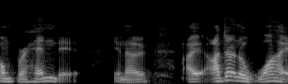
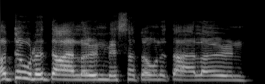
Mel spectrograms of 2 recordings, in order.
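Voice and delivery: put-on high, tearful, blubbering sobs; 8 semitones higher, 4 dB louder than usual. Retelling what he said to his teachers at four years old, imitating blubbering crying.

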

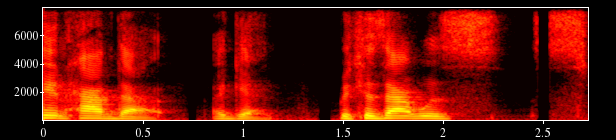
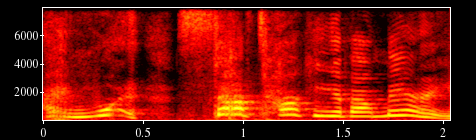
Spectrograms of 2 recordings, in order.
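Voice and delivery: mock complete breakdown outburst at very high pitch. Retelling a birthday party quarrel: imitating Jen's full breakdown. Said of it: "she had a full breakdown".

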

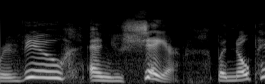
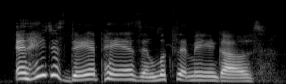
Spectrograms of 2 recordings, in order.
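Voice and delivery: normal talking voice

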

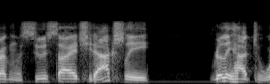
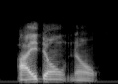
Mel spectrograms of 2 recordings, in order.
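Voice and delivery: mock quiet, gentle delivery. Retelling a crying girl's answer about Jesus: imitating someone speaking quietly and softly. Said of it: "really quietly and softly".

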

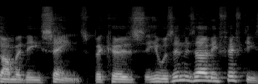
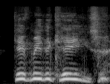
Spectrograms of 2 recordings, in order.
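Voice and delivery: put-on very high, loud, very English accent; 10 semitones higher, 8 dB louder than usual. Quoting her line from the bit in the van, as english an accent as possible. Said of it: "as English accent as you can get".

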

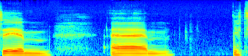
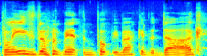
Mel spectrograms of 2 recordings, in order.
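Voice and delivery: put-on tearful, crying plea, higher; 4 semitones higher than usual. Retelling a show scene where a woman begs: imitating someone crying. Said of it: "crying her eyes out, going".

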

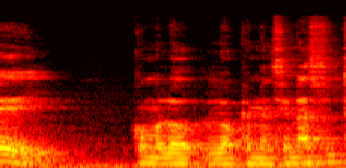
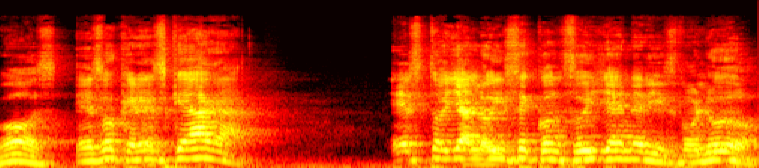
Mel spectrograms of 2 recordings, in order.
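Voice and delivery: hoarse, very loud, pitched-up, pushed-out voice; 5 semitones higher, 9 dB louder than usual. Retelling what Charlie said on seeing the tape: Charlie voice, hoarse. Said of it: "voy a tratar de hacer la voz de Charlie".

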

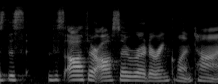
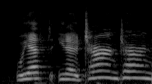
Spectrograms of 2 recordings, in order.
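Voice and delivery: acted-out high screaming, near a shriek; 6 semitones higher than usual. Recounting a movie scene on a speeding boat, retelling Mischa Barton screaming. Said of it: "Misha Barton's like screaming at him".

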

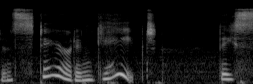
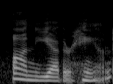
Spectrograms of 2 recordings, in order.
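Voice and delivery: ordinary delivery, nothing marked

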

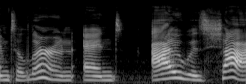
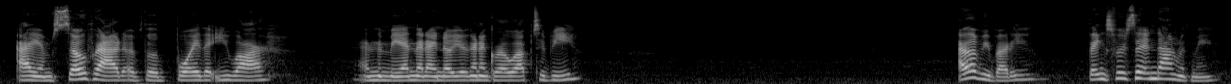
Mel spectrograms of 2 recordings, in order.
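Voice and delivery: close to tears, teary. Thanking a child for talking on the show: teary-eyed. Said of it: "I'm getting a little teary-eyed".

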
